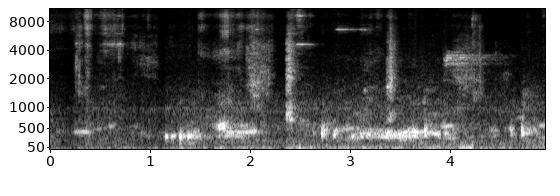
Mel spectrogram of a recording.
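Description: Giribaz pigeons coo softly at a loft, their low murmuring calls repeating close by over a steady background hum.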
